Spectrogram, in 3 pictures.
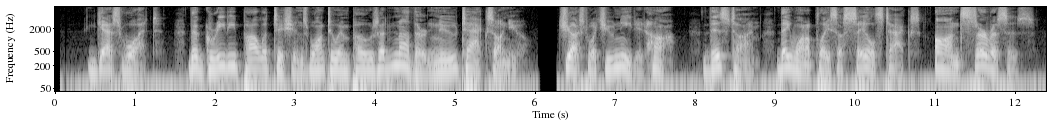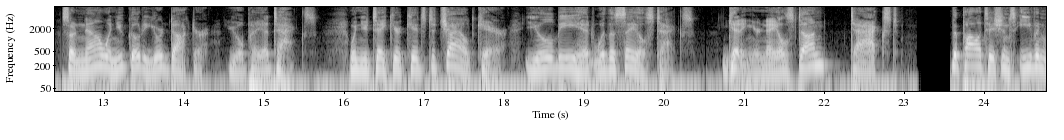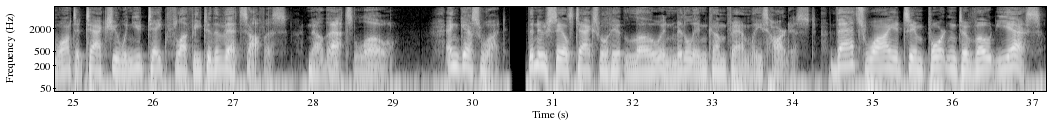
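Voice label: Political Ad, male voice; Political Spots; Taxpayers Act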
